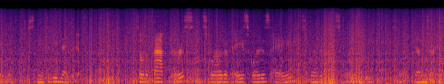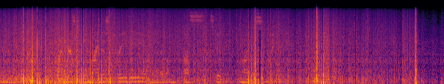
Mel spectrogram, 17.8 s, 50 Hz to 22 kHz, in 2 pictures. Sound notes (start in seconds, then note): 8.2 static overpowers voice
